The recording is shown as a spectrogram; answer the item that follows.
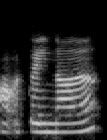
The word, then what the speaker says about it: أعطينا: So try this verse again, and this was already corrected, but have 2 seconds elongation on a'tayna.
